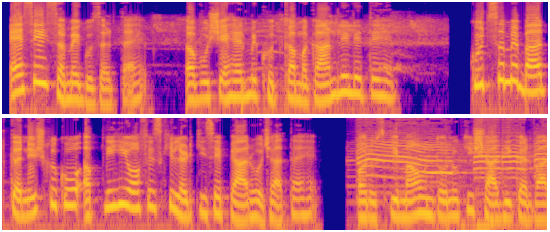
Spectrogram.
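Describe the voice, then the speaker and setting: A woman's voice: on the low side, a little hiss or hum. A woman narrating a scripted family story in a dramatic storytelling style.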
